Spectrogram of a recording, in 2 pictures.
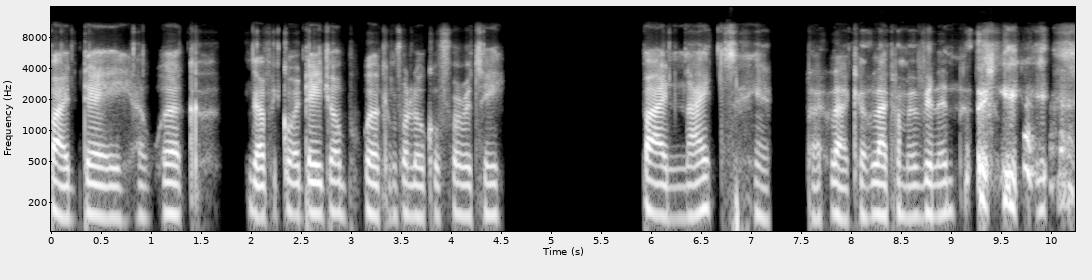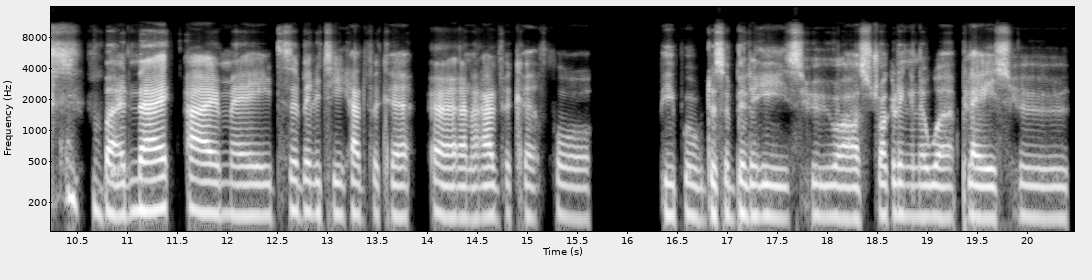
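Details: Tracheostomy-affected voice in an adult man born six months premature with undeveloped airways. He had emergency surgery at birth to place a tracheal tube, spent two years in an incubator and has lived with a tracheostomy since; prematurity heavily impacted his vocal cords.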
